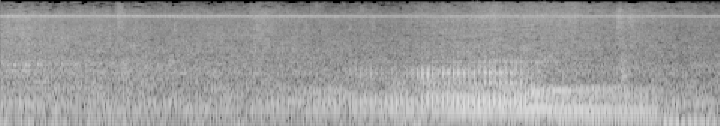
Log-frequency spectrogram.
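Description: A road vehicle's engine passing on the street, swelling to its loudest about four seconds in and then fading, over a steady low traffic rumble.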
